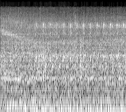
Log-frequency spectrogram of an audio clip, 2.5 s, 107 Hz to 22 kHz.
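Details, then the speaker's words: 1979 Ford F250 converted to a combine diesel engine, revived and running: low steady diesel clatter at even idle, chugging like a tractor, no misses or unusual knocks; normal diesel idle. "That's so weird. Sounds like a tractor."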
